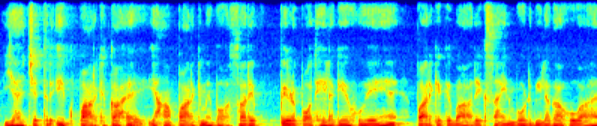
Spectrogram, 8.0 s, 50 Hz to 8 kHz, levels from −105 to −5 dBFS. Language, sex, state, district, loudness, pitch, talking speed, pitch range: Hindi, male, Chandigarh, Chandigarh, -18 LUFS, 110 Hz, 190 wpm, 105-115 Hz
